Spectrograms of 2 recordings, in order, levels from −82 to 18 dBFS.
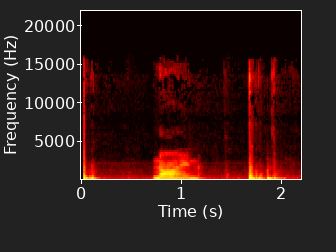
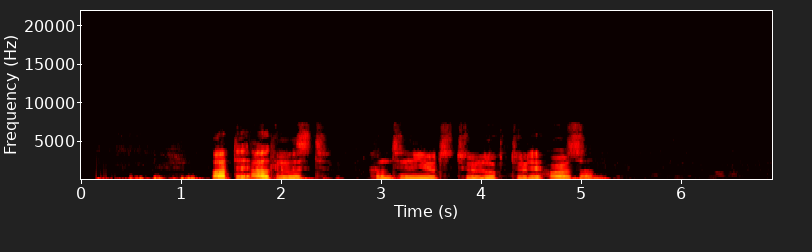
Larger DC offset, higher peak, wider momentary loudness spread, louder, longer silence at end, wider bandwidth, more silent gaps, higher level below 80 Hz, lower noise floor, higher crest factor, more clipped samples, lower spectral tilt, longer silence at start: neither; first, -2 dBFS vs -6 dBFS; second, 12 LU vs 19 LU; first, -18 LUFS vs -27 LUFS; second, 0.15 s vs 1.65 s; first, 15.5 kHz vs 7.4 kHz; neither; first, -30 dBFS vs -56 dBFS; second, -49 dBFS vs -78 dBFS; second, 16 dB vs 24 dB; neither; first, -8.5 dB/octave vs -5 dB/octave; second, 0 s vs 0.15 s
